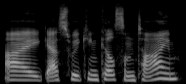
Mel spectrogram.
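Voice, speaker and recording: A woman's voice: mid-range voice, steady tone, measured pace, bright, forceful tone, clear, resonant tone, no echo, studio quality. A woman playing a headstrong, snappy adventurer in an audio fantasy drama. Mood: grudging. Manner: snappy, grudging.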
